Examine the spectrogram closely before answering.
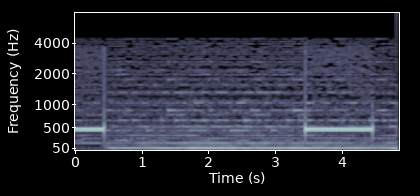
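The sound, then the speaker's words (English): Ringback tone of an unanswered telephone call: a short ring at the start, then a long gap and a second steady ring, each a clear mid-pitched electronic tone over a constant low hum. “Give it five more rings, all right? Just to make sure it doesn't go anywhere else or disconnect or anything like that. It'll keep ringing forever.”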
